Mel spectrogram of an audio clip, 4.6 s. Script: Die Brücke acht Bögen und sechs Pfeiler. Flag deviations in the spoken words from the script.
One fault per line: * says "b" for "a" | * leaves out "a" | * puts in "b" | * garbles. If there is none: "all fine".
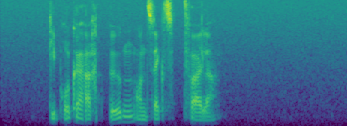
all fine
